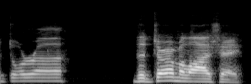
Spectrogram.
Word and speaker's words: Dora Milaje: The Dora Milaje.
